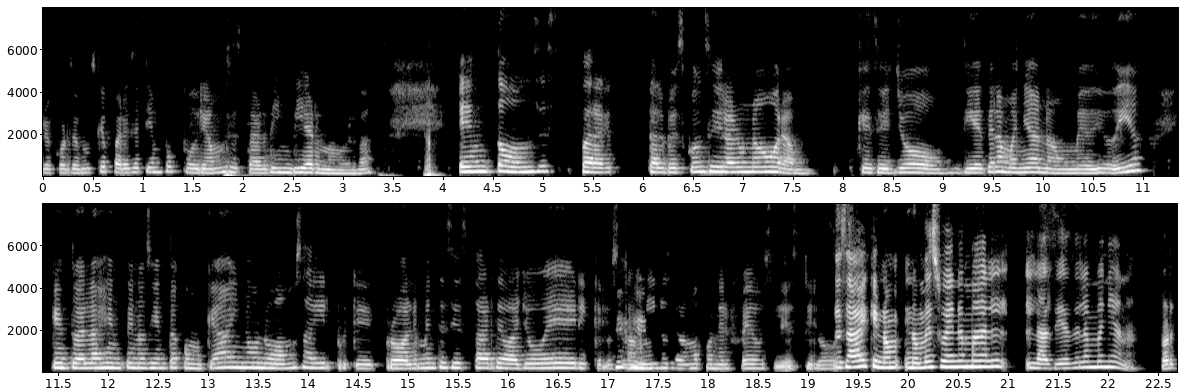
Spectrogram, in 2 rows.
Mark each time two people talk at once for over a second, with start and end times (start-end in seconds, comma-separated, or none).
none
